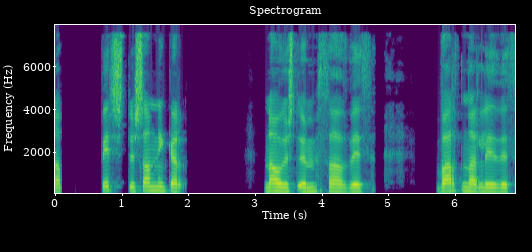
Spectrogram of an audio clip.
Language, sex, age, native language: Icelandic, male, 12, Icelandic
